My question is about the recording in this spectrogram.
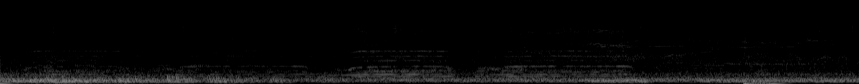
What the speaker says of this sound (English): Oh, it's a thunderstorm even.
